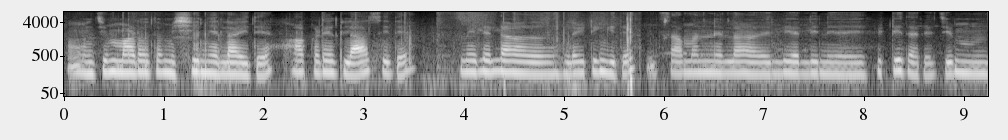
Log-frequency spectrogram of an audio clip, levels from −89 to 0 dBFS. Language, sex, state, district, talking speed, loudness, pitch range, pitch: Kannada, female, Karnataka, Shimoga, 115 wpm, -18 LUFS, 175-185 Hz, 180 Hz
